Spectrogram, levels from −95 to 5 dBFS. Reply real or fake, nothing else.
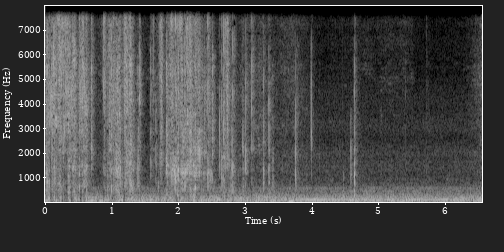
real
